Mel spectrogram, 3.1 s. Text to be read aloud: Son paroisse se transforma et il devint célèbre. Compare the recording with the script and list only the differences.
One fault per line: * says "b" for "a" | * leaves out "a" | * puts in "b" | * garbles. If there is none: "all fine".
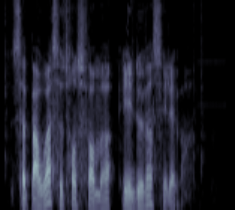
* says "Sa" for "Son"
